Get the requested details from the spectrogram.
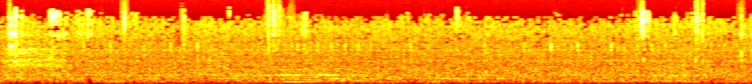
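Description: Fingers rustle and crinkle a small paper packet up close.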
